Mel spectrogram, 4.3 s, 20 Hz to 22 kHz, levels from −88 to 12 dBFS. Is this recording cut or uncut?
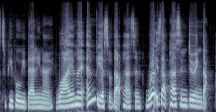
cut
